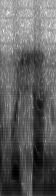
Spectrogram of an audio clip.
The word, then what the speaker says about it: Bouchon: Yeah, Bouchon Bakery.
